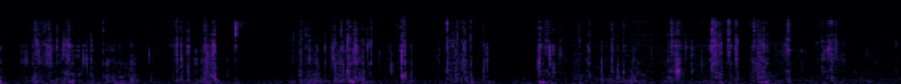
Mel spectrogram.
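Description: Fingers crinkle and pull a clear plastic bag with blue sunglasses inside. The result is a quiet, continuous stream of bright, crackly crinkles in irregular bursts, with brief sharp snaps and little low end.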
